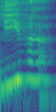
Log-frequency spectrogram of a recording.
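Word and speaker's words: livre: Por ejemplo, un libro y los libros sería un libro es un livra. Y si se dan cuenta, la palabra termina en e, pero yo no estoy pronunciando esa e.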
